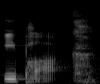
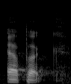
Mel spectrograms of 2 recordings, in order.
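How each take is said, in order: First: It is said with a British pronunciation. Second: It is said with an American pronunciation.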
